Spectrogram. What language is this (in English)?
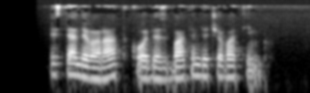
Romanian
